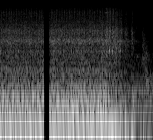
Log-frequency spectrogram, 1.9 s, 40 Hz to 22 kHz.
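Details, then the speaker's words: 1989 Classic Mini Mayfair with a genuine 2,000 miles, idling: a puffing chuff on each exhaust beat after the exhaust was refitted. It is blowing at the manifold-to-downpipe join, and covering the tailpipe by hand fails to build pressure. "where's min-cut is right on this join here so when the exhaust been refitted it's got a bit of a blow [Music] you can hear that golf blow"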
